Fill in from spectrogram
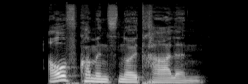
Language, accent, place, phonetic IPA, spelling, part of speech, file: German, Germany, Berlin, [ˈaʊ̯fkɔmənsnɔɪ̯ˌtʁaːlən], aufkommensneutralen, adjective, De-aufkommensneutralen.ogg
- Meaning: inflection of aufkommensneutral: 1. strong genitive masculine/neuter singular 2. weak/mixed genitive/dative all-gender singular 3. strong/weak/mixed accusative masculine singular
